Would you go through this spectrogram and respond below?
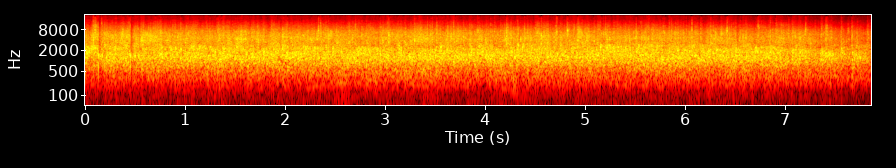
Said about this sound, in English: one last round of applause for everybody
